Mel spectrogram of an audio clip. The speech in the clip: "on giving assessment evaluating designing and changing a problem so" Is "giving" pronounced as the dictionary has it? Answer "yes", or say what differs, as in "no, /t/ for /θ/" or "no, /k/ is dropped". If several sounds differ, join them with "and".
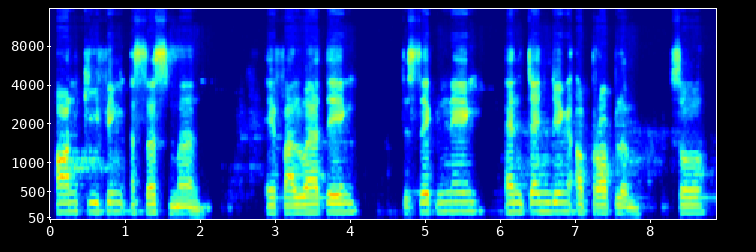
no, /f/ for /v/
